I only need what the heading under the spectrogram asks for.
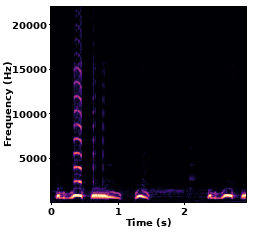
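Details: Spotted dove with the 'giọng đồng' voice style, used as a lure to draw and provoke wild doves. It gives low, hollow three-part coos: a short double note, a long rolling coo and a clipped end note. A second phrase begins near the end.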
